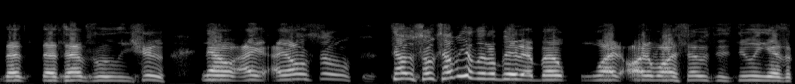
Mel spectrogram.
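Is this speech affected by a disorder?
Yes: cerebral palsy; some 40 years ago.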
